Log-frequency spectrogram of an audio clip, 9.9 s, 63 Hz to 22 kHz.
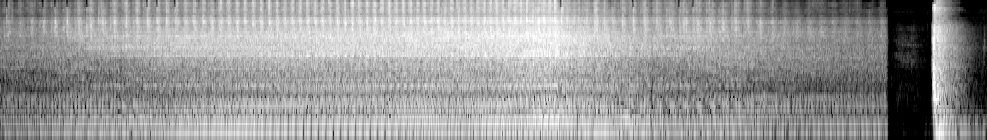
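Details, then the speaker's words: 2005 GMC Sierra half-ton (GMT800), 66k original miles, before the injector swap: a low, lumpy, stumbling idle with a short ragged rev blip. It is misfiring, with injectors suspected since plugs and wires were reportedly done. It runs better than when picked up. "I'll show you how bad this thing's actually running. When I picked it up, it was actually running worse. It'll actually hold in idle now."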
